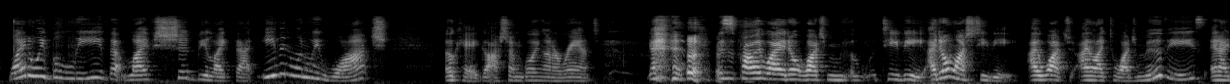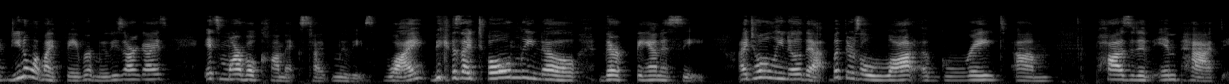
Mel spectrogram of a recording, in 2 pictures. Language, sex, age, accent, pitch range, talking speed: English, female, 30-49, American, 190-230 Hz, 185 wpm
